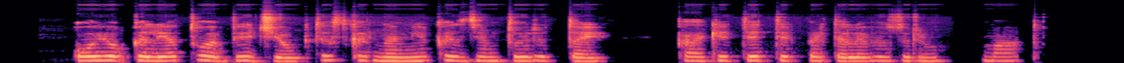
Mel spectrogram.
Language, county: Lithuanian, Alytus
